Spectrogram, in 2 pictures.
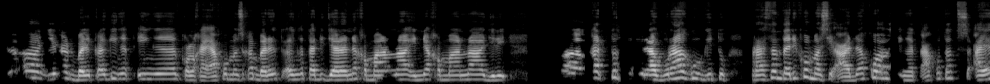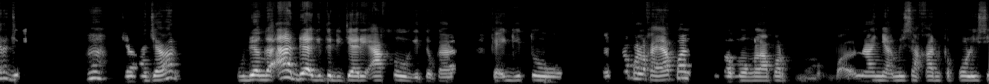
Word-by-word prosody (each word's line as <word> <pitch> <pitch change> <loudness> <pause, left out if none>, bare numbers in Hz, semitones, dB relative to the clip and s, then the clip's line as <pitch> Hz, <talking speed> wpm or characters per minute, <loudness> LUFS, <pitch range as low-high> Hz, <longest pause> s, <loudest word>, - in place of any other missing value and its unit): Heeh, 315 -1 -2 0.2
jadi - - -1
kan - - 0
balik 210 0 +5
lagi, 230 +3 -3
inget-inget 245 0 -3
kalo 205 -1 -1
kayak 190 -1 +3
aku 245 - -6
masuknya 240 +3 -5
bare 205 +2 +5 0.2
inget 240 +2 -5
tadi 225 0 +1
jalannya 210 +3 +5
ke 230 - -4
mana, 215 +2 +2
ininya 220 +3 -2
ke 225 - -5
mana, 215 +2 +2 0.2
jadi 400 +1 0 0.7
eee 395 -2 +4
kan 300 - +3
terus 325 - -6
jadi - - -16
ragu-ragu, 265 +6 +4
gitu. 240 0 -6 0.3
Perasaan 220 +8 0
tadi 255 +2 +3
kok 350 - -1
masih 235 - -3
ada 180 +6 +2
kok 310 - +1 0.2
seinget 200 -1 -7
aku, - - -6
terus 290 0 -7
akhirnya 220 +7 +1
jadi, - - -12 0.6
"Hah, 290 0 -1 0.2
jangan-jangan, 195 +8 -1 0.7
udah 200 +3 +4
gak - - +3
ada 250 -1 +4
gitu 200 +1 -5
di - - -8
jari 195 -1 +4
aku," 195 +2 -5 0.2
gitu 165 - -8
kan, 170 +1 -1 0.4
kayak - - -5
gitu. 195 +2 -4 0.7
Jadi 190 - -10
kalau 275 -4 -2
kayak 205 0 +4
apa, - - 0 0.4
kalau 185 - -5
mau 185 - -3
ngelapor 180 +1 -1 0.5
pol - - -11 0.2
nanya 195 -1 -1
misalkan 195 0 -4
ke - - -11
polisi 190 -1 -1
220 Hz, 190 wpm, -22 LUFS, 195-255 Hz, 0.7 s, balik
